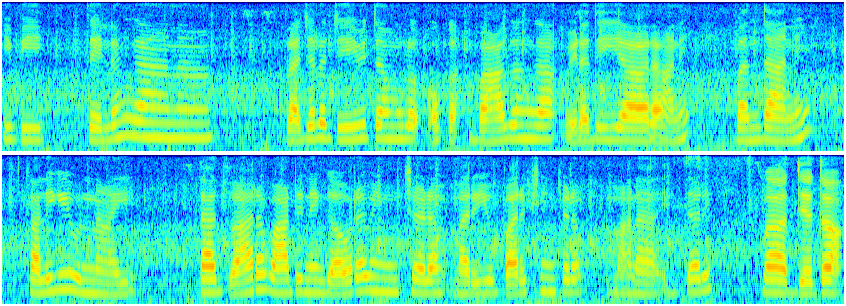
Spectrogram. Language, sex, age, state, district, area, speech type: Telugu, female, 18-30, Telangana, Komaram Bheem, urban, spontaneous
